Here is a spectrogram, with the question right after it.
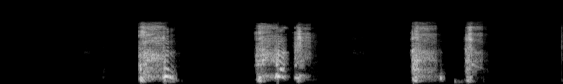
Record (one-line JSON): {"three_cough_length": "5.6 s", "three_cough_amplitude": 32767, "three_cough_signal_mean_std_ratio": 0.35, "survey_phase": "alpha (2021-03-01 to 2021-08-12)", "age": "18-44", "gender": "Female", "wearing_mask": "No", "symptom_headache": true, "smoker_status": "Never smoked", "respiratory_condition_asthma": false, "respiratory_condition_other": false, "recruitment_source": "Test and Trace", "submission_delay": "2 days", "covid_test_result": "Positive", "covid_test_method": "RT-qPCR"}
